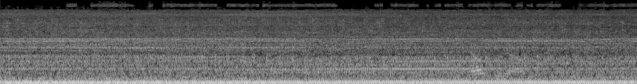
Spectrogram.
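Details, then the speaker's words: Supercharged Mk3 Jetta VR6 (Silver Arrow) with a fresh engine and rebuilt Vortech V9 supercharger kit, roughly 5–8 psi boost (unsure). Steady, even idle with a smooth low rumble and faint supercharger whine, no knocks or misses; sounds healthy. "yeah sounds healthy uh don't sound anything like it that video that we did last time"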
